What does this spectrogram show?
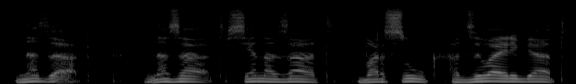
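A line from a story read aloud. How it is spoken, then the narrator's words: Wheezed. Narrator (Russian): Просипел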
